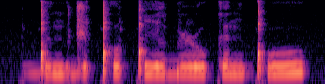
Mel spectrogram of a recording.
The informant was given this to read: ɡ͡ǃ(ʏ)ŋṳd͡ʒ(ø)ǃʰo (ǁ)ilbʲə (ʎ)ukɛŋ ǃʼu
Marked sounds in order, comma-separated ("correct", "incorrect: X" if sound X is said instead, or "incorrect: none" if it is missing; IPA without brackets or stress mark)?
correct, incorrect: ɵ, incorrect: ǃ, incorrect: ɭ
